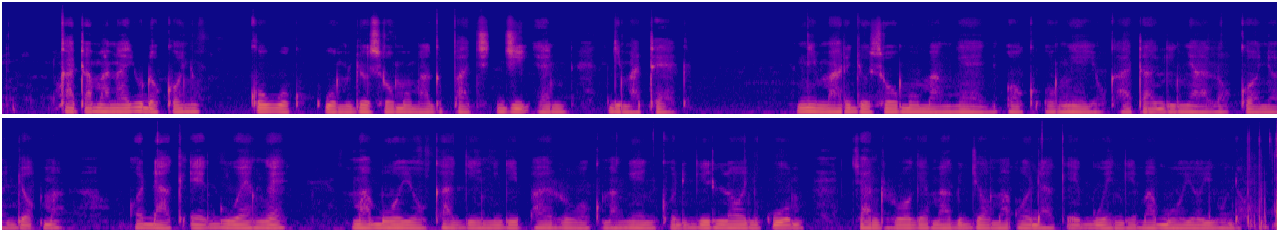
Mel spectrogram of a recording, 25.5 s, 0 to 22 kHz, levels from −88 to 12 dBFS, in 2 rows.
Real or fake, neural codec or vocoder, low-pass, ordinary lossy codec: fake; autoencoder, 48 kHz, 128 numbers a frame, DAC-VAE, trained on Japanese speech; 19.8 kHz; none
